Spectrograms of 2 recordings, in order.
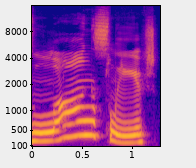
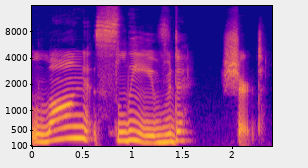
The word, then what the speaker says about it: long-sleeved: Something that is long-sleeved goes until the wrist. This is what we consider long. And make sure you clearly pronounce that D sound at the end. So not long sleeve, but long-sleeved shirt.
